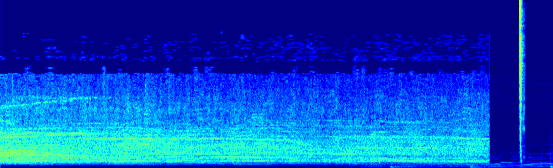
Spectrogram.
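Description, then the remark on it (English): A large crowd cheers and applauds Donald J. Trump announcing his candidacy for President of the United States at Mar-a-Lago, in a dense, steady roar that holds for about seven seconds before abruptly cutting away, leaving a brief quieter tail. “And the crowd goes wild.”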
